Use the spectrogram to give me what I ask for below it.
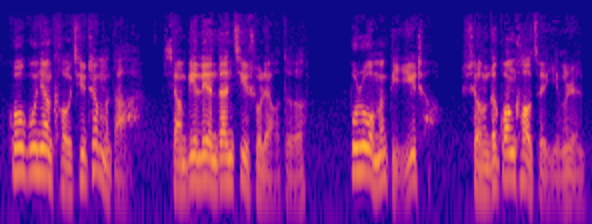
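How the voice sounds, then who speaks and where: A man's voice: medium pitch, very animated, brisk, a little mellow, slight background noise, close to an everyday voice. An actor voicing a smug male elder of a rival sect, mocking and sneering.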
